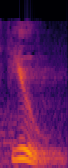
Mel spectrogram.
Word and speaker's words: thew: Well, it's actually called thew. Thew is the proper pronunciation, I believe.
